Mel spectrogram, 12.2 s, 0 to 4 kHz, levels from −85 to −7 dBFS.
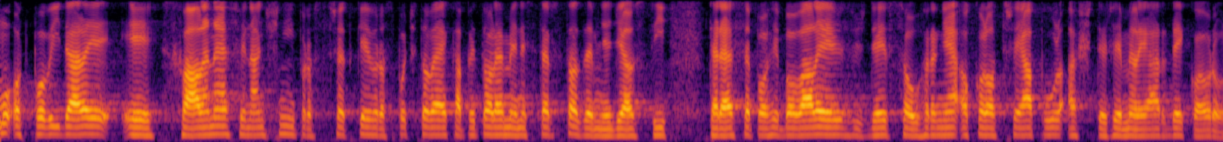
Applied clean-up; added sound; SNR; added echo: none; none; none; none.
